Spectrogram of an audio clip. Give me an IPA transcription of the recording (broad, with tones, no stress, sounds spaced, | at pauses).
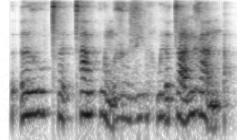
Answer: ʔ əː˨˦ ɣ u˨˦ t̪ʰ əː˨˩ t̚ t̪ʰ a˧ w k w ə̰˧˨ m ɣ ə̤ː˨˩ z i̤˨˩ ə̯ h w ɨ̰˧˨ ə̯ t̪ a̰ː˧˥ ŋ ɣ a̰˧˨ n ʔ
